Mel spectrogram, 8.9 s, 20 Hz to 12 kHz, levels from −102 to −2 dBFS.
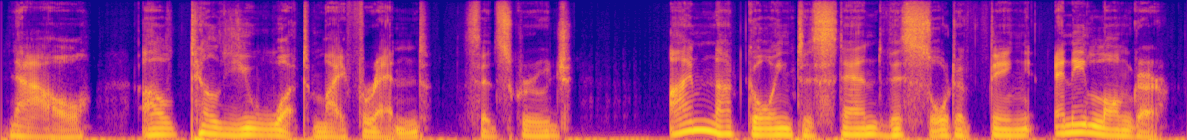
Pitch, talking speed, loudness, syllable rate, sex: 100 Hz, 140 wpm, -17 LUFS, 3.4 syllables/s, male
